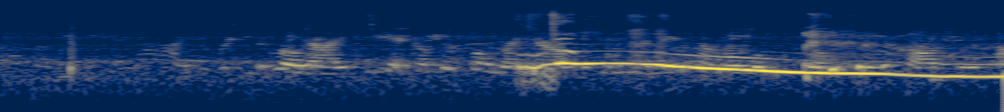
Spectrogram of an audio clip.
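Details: Ishmael, a dog who hates the answering machine and howls whenever it goes off, answers a caller's recorded voice. After the message's speech, a long, clear, tonal howl starts high and slowly slides lower for several seconds.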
